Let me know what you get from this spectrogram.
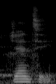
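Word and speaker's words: Jeanty: Genty, yep.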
